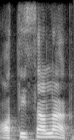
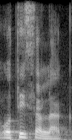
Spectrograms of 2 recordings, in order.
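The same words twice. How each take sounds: First: অতি চালাক starting on open 'aw'; spelling pronunciation. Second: অতি চালাক starting on rounded 'o'; natural pronunciation. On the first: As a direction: say অতি in অতি চালাক as 'aw-ti'. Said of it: "অতি না বলে আমরা". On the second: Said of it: "আমরা এটাকে বলি অতি". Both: Shown as a demonstration.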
